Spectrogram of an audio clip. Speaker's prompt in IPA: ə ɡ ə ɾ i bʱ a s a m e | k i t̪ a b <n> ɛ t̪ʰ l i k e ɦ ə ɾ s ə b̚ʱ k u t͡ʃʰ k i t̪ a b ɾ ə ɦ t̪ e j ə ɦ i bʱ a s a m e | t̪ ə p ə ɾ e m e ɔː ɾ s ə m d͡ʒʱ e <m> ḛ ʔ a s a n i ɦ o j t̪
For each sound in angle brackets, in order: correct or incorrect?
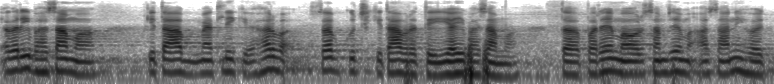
incorrect: m, correct

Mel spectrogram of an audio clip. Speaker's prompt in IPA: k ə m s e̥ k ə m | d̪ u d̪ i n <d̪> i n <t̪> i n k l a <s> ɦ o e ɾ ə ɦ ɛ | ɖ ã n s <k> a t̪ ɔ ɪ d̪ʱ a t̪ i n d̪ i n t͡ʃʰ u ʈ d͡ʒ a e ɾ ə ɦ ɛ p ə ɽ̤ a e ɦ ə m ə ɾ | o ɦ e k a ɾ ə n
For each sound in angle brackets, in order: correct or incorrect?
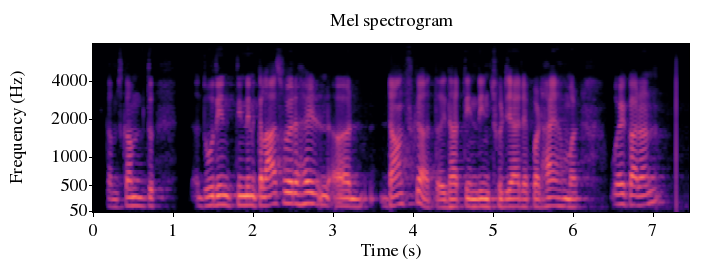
incorrect: t̪, incorrect: d̪, correct, correct

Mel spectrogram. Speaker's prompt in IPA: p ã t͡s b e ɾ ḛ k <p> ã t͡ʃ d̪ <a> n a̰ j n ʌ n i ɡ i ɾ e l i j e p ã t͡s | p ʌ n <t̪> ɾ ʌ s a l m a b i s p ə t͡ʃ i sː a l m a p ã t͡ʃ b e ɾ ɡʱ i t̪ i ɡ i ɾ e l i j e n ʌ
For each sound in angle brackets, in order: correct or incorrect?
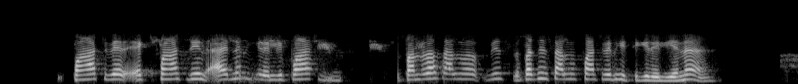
correct, incorrect: i, incorrect: d̪

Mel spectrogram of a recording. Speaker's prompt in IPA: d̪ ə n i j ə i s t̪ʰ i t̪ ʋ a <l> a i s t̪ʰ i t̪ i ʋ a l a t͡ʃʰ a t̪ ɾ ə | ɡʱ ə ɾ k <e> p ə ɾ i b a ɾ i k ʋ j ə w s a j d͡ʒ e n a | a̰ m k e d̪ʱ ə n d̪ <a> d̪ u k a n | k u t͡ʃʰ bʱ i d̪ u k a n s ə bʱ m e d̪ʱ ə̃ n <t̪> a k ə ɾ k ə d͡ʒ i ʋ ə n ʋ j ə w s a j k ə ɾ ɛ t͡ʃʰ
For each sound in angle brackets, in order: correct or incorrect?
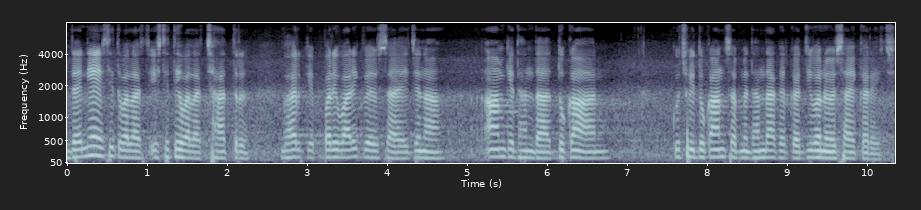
correct, correct, correct, incorrect: d̪

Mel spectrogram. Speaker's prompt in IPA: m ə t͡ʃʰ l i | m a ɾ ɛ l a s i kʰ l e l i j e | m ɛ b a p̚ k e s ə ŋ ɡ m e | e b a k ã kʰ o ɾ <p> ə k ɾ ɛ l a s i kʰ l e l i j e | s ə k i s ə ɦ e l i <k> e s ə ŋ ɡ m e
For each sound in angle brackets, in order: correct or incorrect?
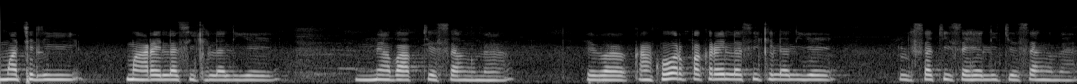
correct, correct

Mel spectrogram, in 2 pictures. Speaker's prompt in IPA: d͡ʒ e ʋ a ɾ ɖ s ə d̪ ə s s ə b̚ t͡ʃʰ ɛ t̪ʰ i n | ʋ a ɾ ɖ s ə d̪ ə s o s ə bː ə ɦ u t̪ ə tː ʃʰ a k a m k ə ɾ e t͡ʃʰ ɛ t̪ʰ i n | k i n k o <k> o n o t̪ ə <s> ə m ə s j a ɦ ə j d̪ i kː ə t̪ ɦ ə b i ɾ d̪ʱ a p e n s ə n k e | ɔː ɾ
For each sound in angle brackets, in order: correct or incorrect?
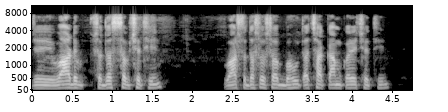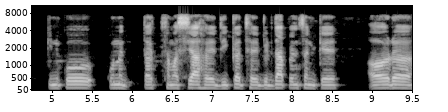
correct, correct

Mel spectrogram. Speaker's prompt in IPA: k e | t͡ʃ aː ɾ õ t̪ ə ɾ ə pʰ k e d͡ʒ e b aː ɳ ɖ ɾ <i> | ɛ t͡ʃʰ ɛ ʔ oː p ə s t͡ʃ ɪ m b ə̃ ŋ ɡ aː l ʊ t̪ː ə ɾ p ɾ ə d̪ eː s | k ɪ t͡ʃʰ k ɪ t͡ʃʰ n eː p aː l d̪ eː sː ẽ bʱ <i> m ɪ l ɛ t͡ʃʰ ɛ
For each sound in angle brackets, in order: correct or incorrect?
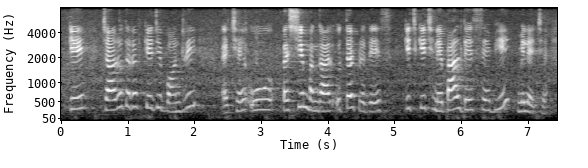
correct, correct

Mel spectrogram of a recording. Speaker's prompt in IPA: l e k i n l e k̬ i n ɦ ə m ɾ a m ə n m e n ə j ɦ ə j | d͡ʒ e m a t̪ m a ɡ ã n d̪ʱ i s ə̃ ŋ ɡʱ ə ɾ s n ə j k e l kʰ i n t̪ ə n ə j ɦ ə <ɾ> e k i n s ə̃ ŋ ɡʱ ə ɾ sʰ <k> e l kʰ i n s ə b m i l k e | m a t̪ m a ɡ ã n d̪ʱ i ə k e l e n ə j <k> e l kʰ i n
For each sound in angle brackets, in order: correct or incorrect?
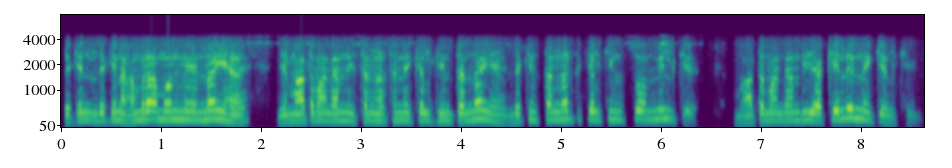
incorrect: l, correct, correct

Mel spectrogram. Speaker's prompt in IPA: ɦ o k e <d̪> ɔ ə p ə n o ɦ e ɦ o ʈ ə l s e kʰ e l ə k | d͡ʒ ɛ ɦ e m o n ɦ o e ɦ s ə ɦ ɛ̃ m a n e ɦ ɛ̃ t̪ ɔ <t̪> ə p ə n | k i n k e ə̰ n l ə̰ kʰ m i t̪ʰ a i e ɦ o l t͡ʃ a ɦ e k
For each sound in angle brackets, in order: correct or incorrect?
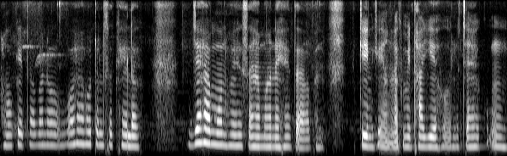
incorrect: t̪, incorrect: none

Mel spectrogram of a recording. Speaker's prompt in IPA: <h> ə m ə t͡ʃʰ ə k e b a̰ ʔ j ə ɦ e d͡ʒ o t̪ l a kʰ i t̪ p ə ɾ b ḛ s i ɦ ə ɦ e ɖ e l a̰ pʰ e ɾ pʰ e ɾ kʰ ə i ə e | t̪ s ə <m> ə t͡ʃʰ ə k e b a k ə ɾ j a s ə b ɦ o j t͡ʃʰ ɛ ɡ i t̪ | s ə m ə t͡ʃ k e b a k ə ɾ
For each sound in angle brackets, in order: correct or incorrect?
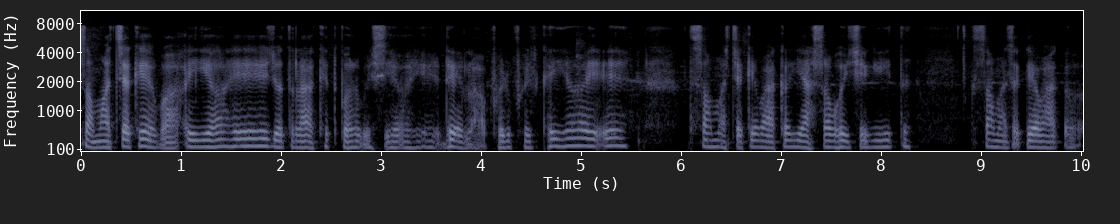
incorrect: s, correct

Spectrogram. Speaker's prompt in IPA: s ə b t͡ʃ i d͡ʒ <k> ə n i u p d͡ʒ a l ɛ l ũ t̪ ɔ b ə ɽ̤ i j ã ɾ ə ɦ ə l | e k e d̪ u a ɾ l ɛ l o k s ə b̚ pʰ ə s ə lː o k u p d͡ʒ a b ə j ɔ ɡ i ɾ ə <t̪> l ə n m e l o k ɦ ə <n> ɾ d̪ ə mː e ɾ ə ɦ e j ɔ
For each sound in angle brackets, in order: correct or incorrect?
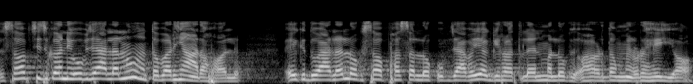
correct, correct, incorrect: none

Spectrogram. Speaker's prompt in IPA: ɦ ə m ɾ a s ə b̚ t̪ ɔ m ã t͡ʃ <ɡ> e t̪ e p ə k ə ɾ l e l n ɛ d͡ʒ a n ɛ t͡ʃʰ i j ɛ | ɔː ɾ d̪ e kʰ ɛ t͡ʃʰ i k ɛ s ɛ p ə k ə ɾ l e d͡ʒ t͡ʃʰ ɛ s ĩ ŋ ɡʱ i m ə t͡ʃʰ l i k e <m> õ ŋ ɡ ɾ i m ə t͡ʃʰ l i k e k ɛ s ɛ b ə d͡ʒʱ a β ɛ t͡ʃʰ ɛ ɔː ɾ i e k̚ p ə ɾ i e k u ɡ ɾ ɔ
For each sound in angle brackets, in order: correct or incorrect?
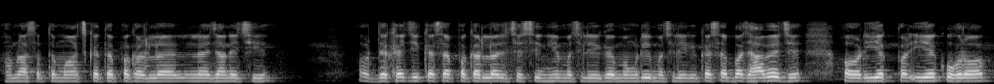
incorrect: k, correct

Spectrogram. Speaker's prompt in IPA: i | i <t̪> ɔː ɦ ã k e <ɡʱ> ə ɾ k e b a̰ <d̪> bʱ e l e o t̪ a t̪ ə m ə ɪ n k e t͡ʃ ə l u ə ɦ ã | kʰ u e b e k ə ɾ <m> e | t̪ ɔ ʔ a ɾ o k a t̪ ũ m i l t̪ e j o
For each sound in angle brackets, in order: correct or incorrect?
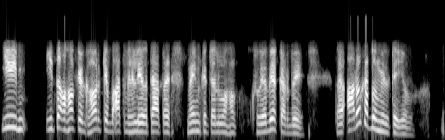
correct, correct, incorrect: t̪, incorrect: b

